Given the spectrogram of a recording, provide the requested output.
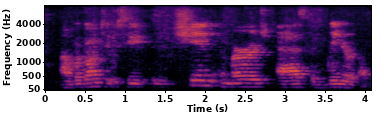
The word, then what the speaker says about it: Qin: one known as the Qin. And in fact, it's a Q, but you pronounce it as C-H.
